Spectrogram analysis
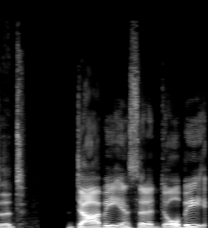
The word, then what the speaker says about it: Dobby: i've always said dobby it is spelt dobby not dolby like the sound system d-o-b-y it's still dobby like it's always pronounced dobby so far we have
